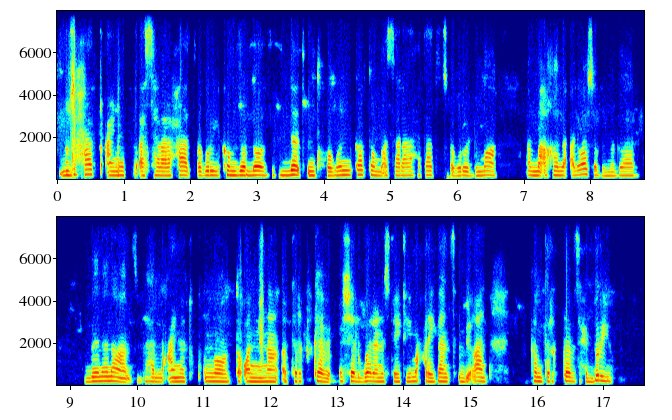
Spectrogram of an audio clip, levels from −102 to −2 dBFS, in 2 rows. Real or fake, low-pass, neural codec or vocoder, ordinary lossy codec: real; 7.2 kHz; none; Opus, 32 kbps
